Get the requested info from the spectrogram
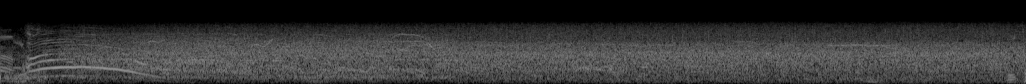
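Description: Noise of a large stadium tennis crowd: a steady wash of many voices and hand noise from the stands, with a few voices calling out over it in the first second or so.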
